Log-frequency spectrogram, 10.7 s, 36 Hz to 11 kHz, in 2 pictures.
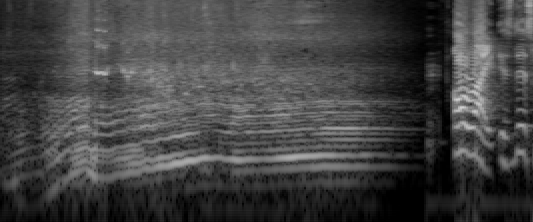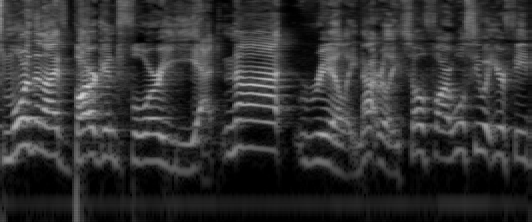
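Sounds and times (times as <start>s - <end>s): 
car tire squeal: 0.0s - 4.0s
speech: 4.6s - 10.6s.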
